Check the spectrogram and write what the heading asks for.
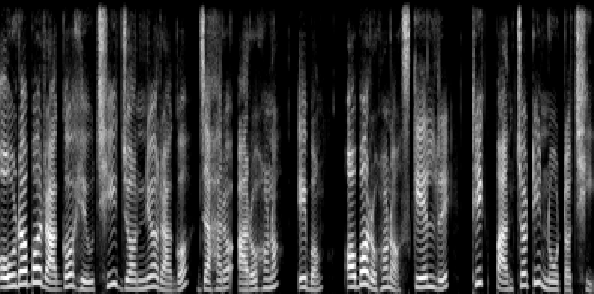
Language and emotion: Odia, neutral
